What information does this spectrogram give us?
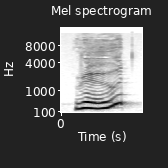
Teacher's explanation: Percebe que o E final é totalmente mudo e o D você também não ouve porque você põe a língua no céu da boca. Rude. E já encerra.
